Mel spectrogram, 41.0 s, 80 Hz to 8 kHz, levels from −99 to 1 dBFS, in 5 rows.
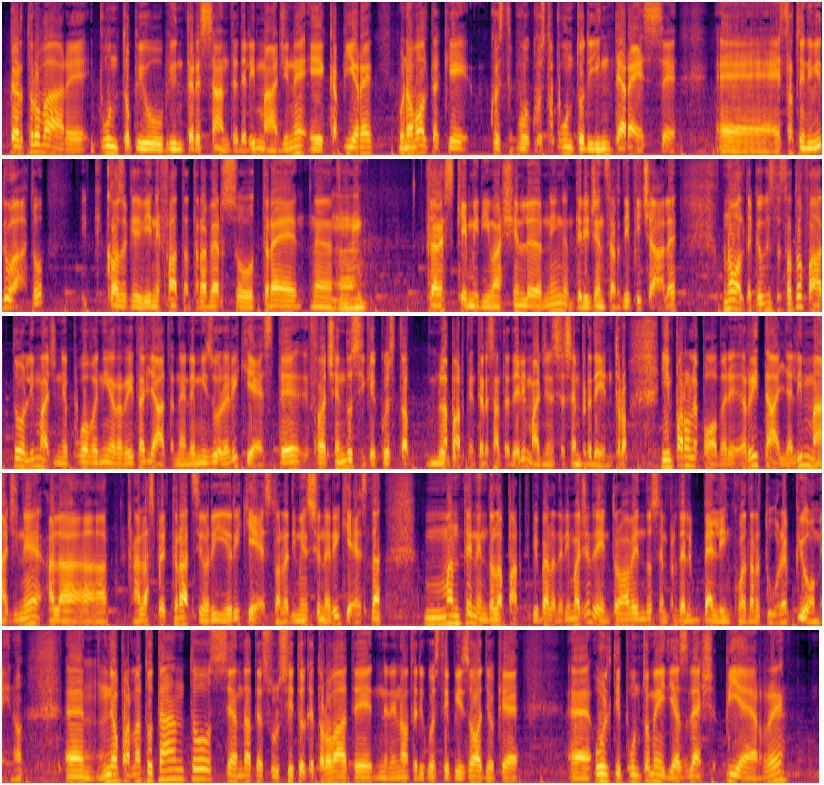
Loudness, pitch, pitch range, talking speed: -14 LUFS, 105 Hz, 100-125 Hz, 160 wpm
